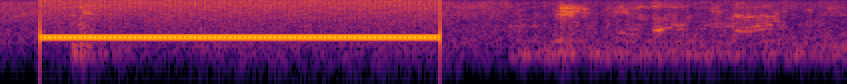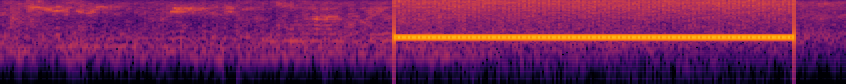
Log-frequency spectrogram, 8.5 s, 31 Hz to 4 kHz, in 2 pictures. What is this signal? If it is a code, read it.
Ringback tone (North America), 440 + 480 Hz, with speech.
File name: rg-1600-unknown- - - .42376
